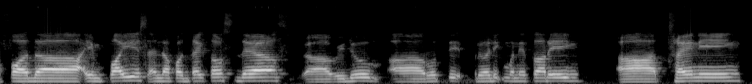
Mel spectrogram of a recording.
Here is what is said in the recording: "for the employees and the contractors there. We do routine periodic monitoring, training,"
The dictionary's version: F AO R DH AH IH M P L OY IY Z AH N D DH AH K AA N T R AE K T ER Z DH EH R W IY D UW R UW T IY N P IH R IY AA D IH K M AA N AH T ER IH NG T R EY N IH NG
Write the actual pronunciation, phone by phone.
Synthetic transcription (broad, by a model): F AO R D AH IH M P L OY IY S AH N D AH K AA N T R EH K T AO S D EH L W IY D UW R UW T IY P R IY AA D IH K M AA N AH T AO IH NG T R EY N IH NG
